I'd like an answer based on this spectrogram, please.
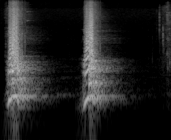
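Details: Nervous young male German Shepherd, nine months old and intact, barking at a trainer while his owner approaches; two separate sharp barks nearly a second apart, each quickly fading, less intense and less repetitive than before.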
